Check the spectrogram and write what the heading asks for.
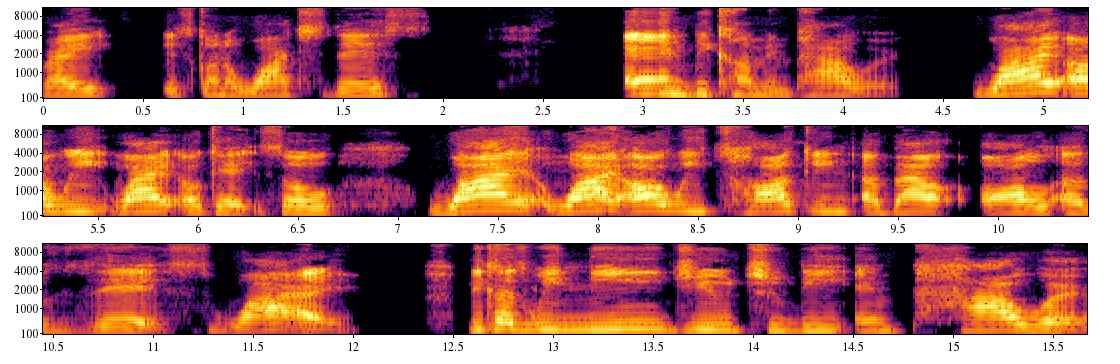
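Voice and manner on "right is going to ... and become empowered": low, rushed voice, fighting back tears. Speaking to viewers watching this, fighting back tears. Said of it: "I am I am fighting back tears".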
